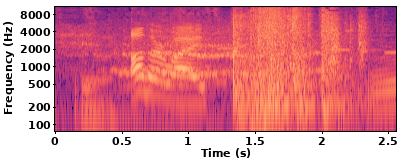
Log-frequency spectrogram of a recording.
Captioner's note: tires screeching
